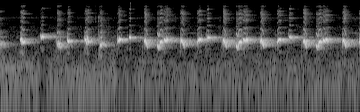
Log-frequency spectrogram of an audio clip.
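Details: A sooty-headed bulbul in full voice delivers a continuous chain of around eighteen short, fluty whistled notes, close to four each second, wavering slightly up and down in pitch, against a silent background.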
